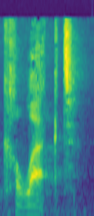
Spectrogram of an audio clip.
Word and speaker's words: collect: Collect spelled the same way you spell the word collect, C-O-L-L-E-C-T. But it's pronounced collect. It means a short prayer.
